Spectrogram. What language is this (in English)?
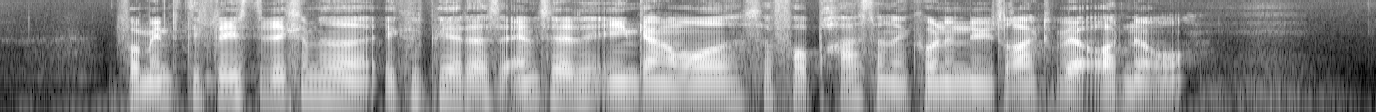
Danish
